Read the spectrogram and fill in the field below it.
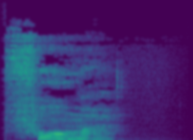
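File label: "former", English, British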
